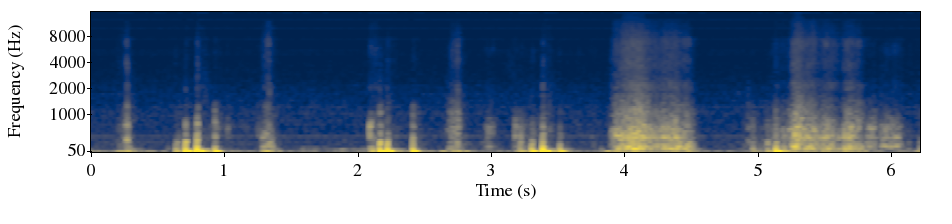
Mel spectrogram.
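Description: Long nails of one hand scratch across the top of a black foam windscreen on a microphone. The result is a series of short, muffled, low thumping scrapes, broken by two longer rushing, crackly rubs that reach high into the treble.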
